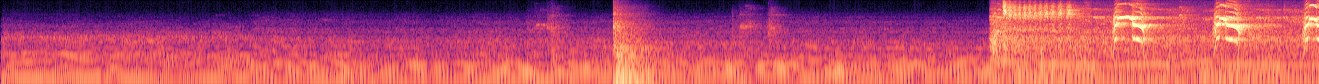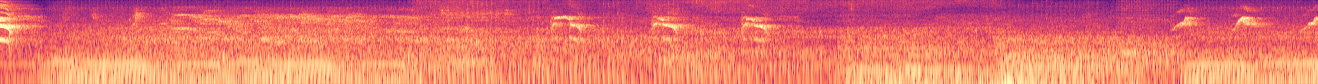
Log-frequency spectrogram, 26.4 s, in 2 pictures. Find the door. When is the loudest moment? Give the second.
6 s.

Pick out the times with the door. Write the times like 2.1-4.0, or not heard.
5.3-7.8.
